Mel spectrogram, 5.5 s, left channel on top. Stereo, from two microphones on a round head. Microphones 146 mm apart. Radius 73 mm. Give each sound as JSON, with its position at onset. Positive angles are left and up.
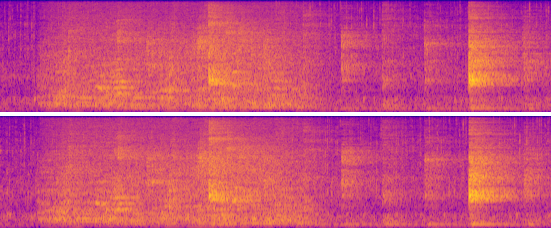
{"t": 0.4, "sound": "footsteps", "side_deg": 75, "distance_m": 2.0}
{"t": 2.1, "sound": "typing on a keyboard", "side_deg": 60, "distance_m": 2.5}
